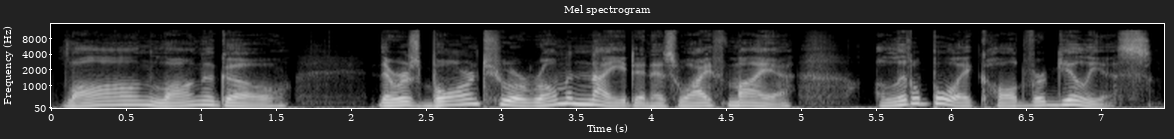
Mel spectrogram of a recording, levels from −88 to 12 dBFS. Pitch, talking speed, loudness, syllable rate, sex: 145 Hz, 155 wpm, -17 LUFS, 4.4 syllables/s, male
